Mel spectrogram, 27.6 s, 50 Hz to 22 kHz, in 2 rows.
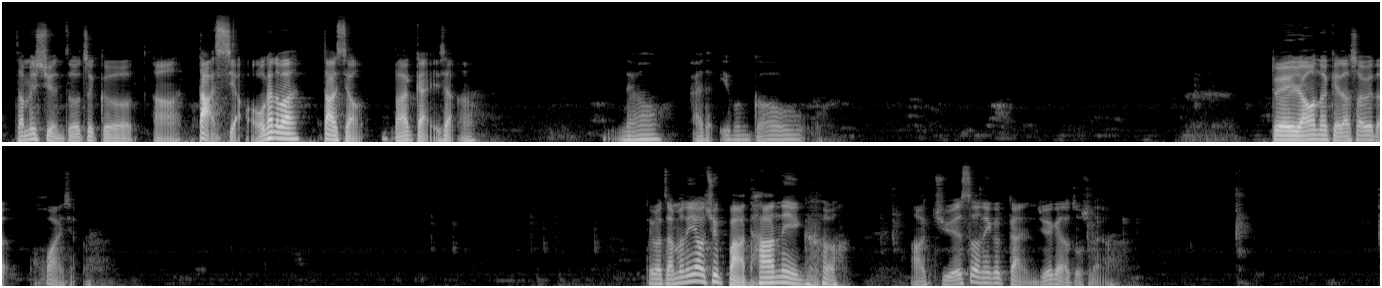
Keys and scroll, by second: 15.1 ctrl+z, 22.6 space, 22.9 2, 24.6 space, 24.9 3, 26.1 space.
